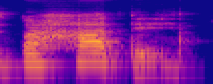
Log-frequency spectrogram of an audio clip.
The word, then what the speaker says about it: bajate: So he says, bajate, with the stress on the second A, which means that it's to get out, but in the way that they speak in Medellin.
